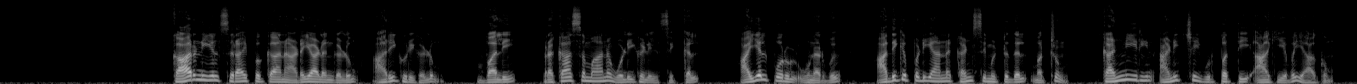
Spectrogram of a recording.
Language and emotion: Tamil, neutral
